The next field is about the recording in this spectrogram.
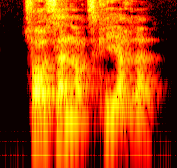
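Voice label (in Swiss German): "fasenacht", Alsatian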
